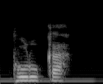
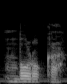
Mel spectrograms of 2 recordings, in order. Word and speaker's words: puruka: Puruka, puruka, this is scratch, like scratching the air time, and it is not mburuka.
